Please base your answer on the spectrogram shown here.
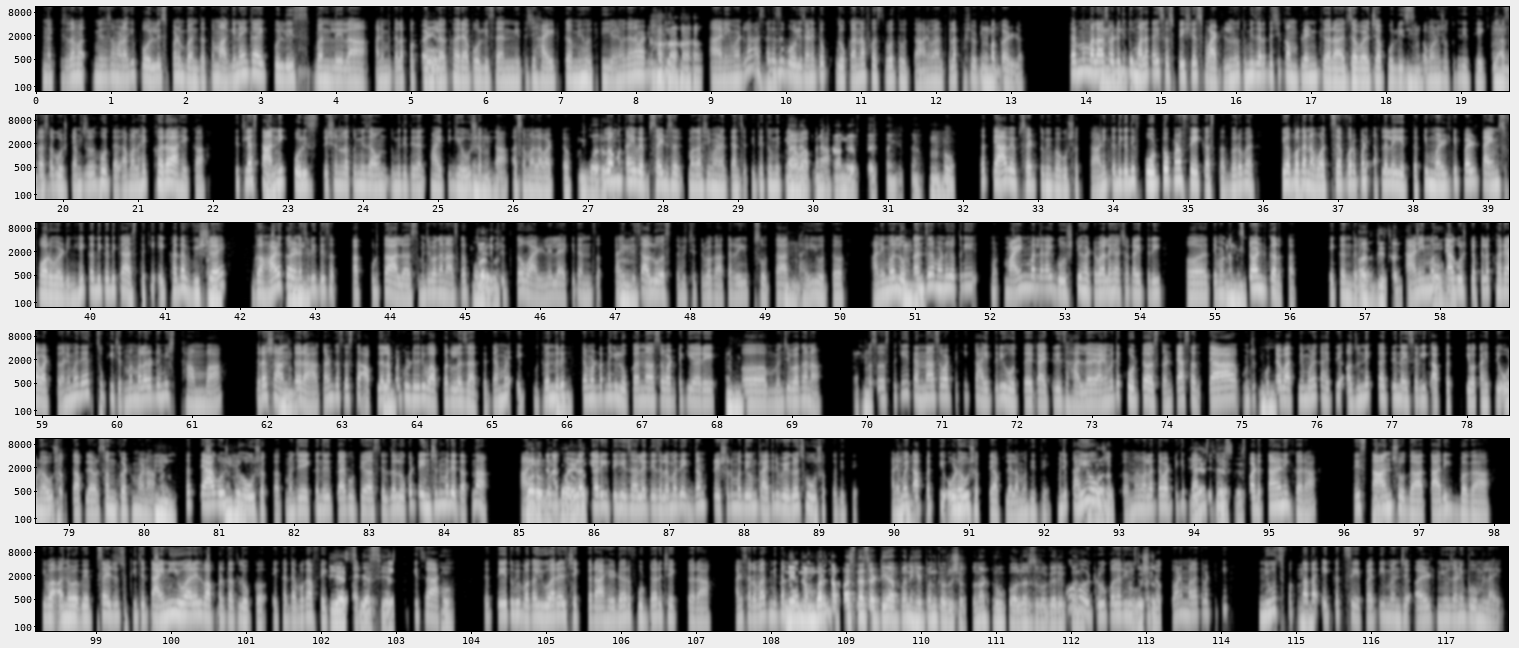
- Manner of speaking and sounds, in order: static; unintelligible speech; other background noise; chuckle; tapping; distorted speech; in English: "फॉरवर्डिंग"; in English: "पॉलिटिक्स"; in English: "माइंड"; in English: "चेक"; in English: "हेडर फूटर चेक"; in English: "न्यूज"
- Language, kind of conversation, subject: Marathi, podcast, ऑनलाइन बातम्यांची सत्यता कशी तपासता येते?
